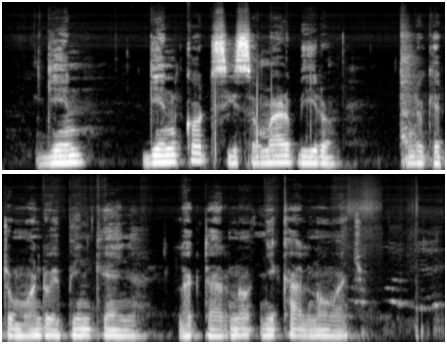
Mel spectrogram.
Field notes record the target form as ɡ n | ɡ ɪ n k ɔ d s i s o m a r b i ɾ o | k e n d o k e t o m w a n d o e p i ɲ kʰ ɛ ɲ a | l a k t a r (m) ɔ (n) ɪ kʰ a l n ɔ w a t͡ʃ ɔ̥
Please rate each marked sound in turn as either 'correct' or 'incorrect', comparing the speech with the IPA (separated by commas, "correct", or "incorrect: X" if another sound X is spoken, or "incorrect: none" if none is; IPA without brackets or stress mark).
incorrect: n, incorrect: ɲ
